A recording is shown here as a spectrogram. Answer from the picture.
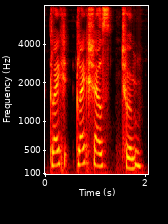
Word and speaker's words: Gleichschaltung: Gleichschaltung. Help me. Is it? Spell it out for me.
